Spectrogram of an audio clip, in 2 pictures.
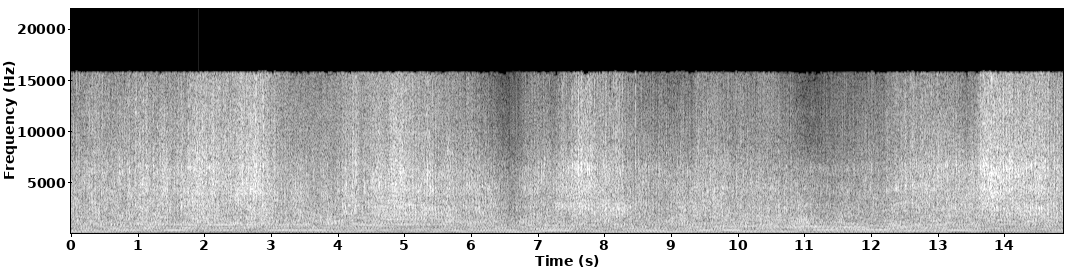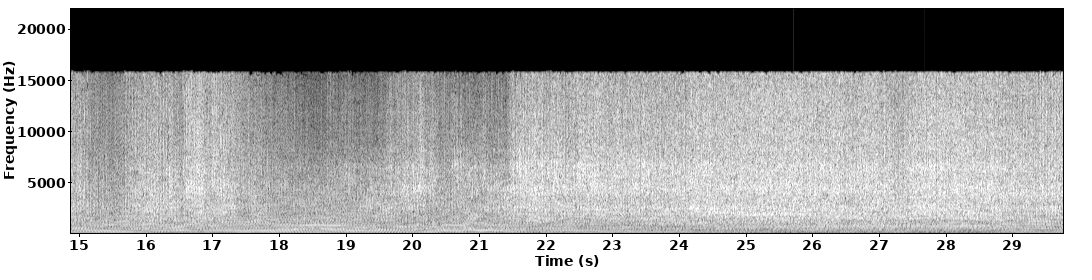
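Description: Supercharged Holden VK Commodore engine held at high revs through a long burnout, its pitch sagging and climbing again as the throttle is worked.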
